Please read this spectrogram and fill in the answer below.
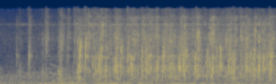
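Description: Crowd applauding, swelling about a second in and carrying on steadily.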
